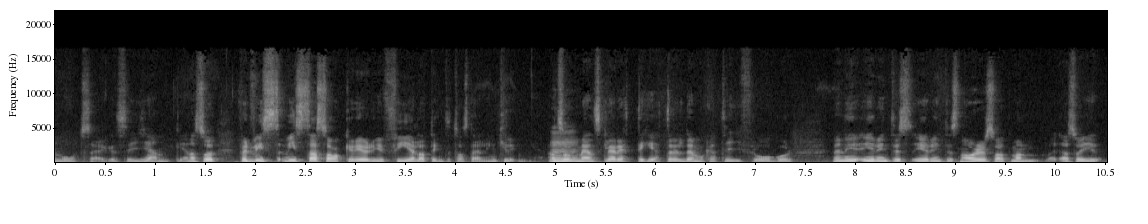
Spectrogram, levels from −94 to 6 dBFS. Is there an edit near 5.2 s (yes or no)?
no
